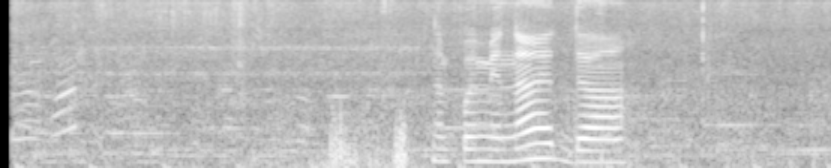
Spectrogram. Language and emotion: Russian, neutral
